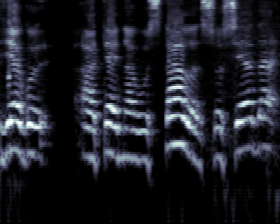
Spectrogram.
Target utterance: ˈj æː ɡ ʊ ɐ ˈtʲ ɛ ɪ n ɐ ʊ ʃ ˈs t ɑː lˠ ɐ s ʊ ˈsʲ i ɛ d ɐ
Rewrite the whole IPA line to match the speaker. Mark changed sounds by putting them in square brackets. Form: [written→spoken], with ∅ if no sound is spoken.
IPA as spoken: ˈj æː ɡ ʊ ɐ ˈtʲ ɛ ɪ n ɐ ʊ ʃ ˈs t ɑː lˠ ɐ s ʊ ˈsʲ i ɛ d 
